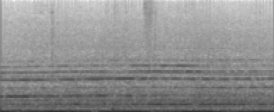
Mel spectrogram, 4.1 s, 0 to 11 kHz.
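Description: Diesel train engines idle in Train Sim World 5, a steady low droning hum with harmonic tones that holds unchanged and fairly quiet throughout, with no voices.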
